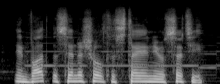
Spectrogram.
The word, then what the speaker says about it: seneschal: Now, inviting the seneschal, that I need to do by mandate, and I have actually checked that is the correct pronunciation for it. So this is the one. Invite the seneschal to stay in your city.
